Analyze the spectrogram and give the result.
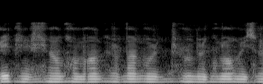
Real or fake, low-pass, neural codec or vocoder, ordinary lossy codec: fake; 7.2 kHz; autoencoder, 22.05 kHz, a latent of 192 numbers a frame, VITS, trained on one speaker; none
